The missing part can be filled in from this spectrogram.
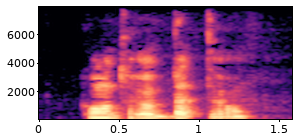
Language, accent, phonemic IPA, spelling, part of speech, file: French, Canada, /kɔ̃.tʁə.ba.tʁɔ̃/, contrebattrons, verb, LL-Q150 (fra)-contrebattrons.wav
- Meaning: first-person plural future of contrebattre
